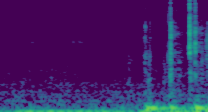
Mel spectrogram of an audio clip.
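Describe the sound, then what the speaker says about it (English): A short burst of a few keystrokes on a computer keyboard, close and crisp, coming after a brief quiet moment. "I just type pass"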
